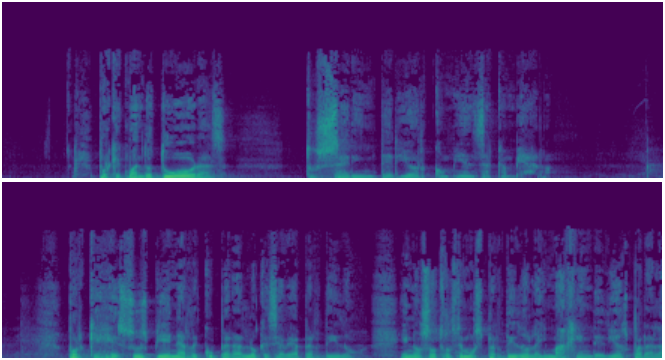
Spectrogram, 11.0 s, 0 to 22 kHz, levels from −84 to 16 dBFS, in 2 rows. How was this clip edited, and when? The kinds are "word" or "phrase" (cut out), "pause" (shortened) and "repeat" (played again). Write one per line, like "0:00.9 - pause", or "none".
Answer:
none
